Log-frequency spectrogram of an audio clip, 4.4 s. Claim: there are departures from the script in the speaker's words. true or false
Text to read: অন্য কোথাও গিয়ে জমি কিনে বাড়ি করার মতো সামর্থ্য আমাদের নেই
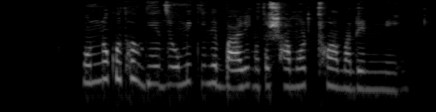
true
